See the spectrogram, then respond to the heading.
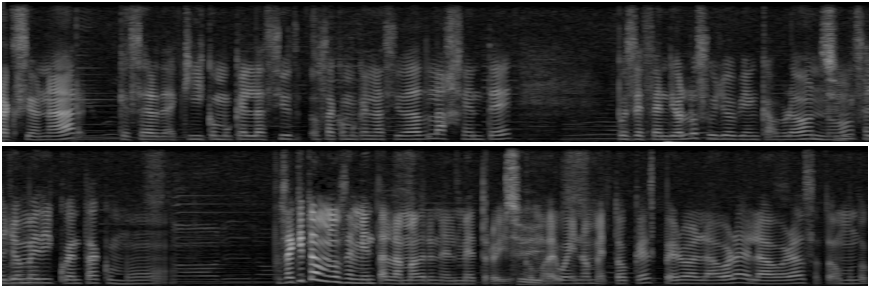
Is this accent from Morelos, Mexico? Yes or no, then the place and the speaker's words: yes; Morelos, Mexico; now in Mexico City, Mexico; yo soy de Morelos y como que nuestros estados acaban como de sufrir cierto daño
